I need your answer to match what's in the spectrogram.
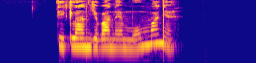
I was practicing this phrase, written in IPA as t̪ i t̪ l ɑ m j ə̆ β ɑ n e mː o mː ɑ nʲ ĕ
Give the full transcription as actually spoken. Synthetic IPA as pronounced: t̪ i t̪ l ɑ n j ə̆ β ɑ n e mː o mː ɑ nʲ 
